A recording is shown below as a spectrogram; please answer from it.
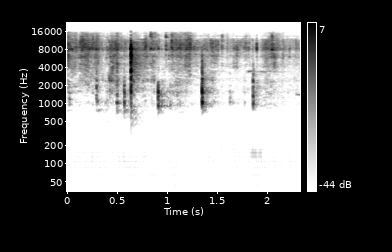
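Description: Ground spice paste with mint and coriander is stirred and mixed for egg biryani, making faint scraping and light ticking against a bowl in a few irregular strokes, with no talking.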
